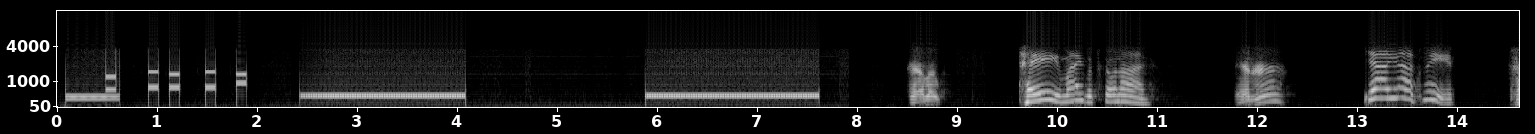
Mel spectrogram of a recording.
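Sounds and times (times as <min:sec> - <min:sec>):
telephone ringing tone: 0:00.1 - 0:01.2, 0:02.4 - 0:04.1, 0:05.9 - 0:07.7
speech: 0:09.7 - 0:11.0, 0:11.8 - 0:12.4, 0:13.1 - 0:14.0.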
